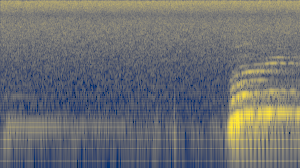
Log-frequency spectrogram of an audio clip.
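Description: Live song: soft sustained instrumental notes, then near the end a high male voice comes in singing, much louder, with a sliding pitch.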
